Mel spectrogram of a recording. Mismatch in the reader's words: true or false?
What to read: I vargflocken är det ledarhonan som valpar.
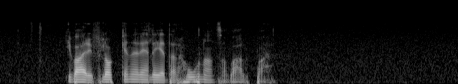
false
